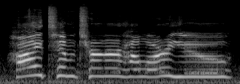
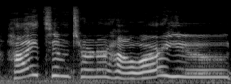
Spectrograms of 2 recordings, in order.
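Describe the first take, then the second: First: Lilting high livestream greeter's hello; live-stream greeting voice. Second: Live-stream greeting voice. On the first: Greeting a viewer on stream in a sing-song high hello. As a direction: chirp the hello like every live streamer does. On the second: Welcoming a viewer with the shared livestream greeting cadence. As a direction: stretch the hello like a livestream host. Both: Shown as a demonstration. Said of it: "Did you hear that?".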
